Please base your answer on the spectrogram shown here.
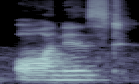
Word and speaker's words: honest: Because our pronunciation is starting with the letter O, not with H.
